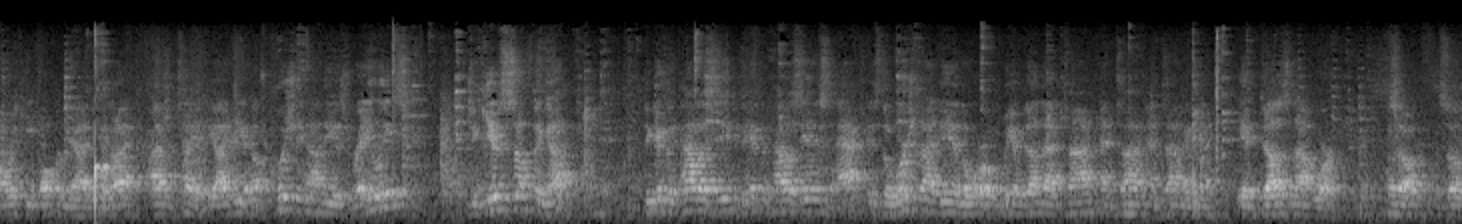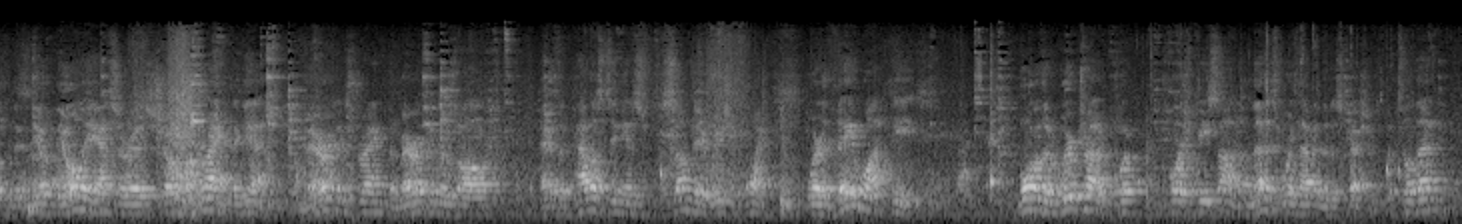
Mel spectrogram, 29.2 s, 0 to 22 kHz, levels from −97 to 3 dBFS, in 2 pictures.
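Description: Throughout the clip, crude rate conversion points to a change from 32 kHz to 44.1 kHz done by linear interpolation with no proper filter. The residual error, roughly 30 dB below the signal, creates inharmonic tones heard as a gritty fizz tracking louder, brighter sound.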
